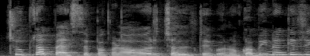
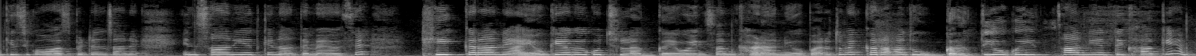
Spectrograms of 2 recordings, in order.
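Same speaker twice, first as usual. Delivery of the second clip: higher, indignant shouting; heated retold rant; 5 semitones higher than usual. She shouts at the delivery men that she only helped out of humanity. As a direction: fire back in outrage at their ingratitude.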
